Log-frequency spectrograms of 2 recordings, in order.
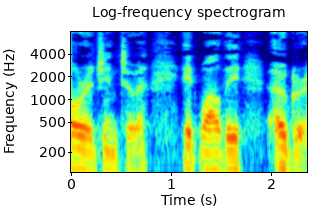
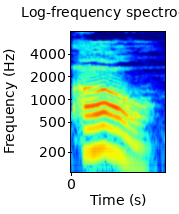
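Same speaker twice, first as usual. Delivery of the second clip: pained yelp; 10 semitones higher, 4 dB louder than usual. Acted. Master cries out in pain.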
